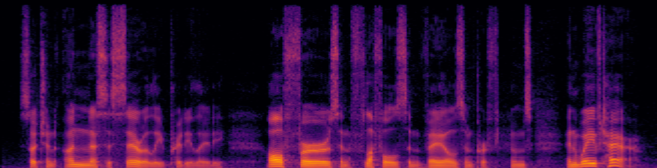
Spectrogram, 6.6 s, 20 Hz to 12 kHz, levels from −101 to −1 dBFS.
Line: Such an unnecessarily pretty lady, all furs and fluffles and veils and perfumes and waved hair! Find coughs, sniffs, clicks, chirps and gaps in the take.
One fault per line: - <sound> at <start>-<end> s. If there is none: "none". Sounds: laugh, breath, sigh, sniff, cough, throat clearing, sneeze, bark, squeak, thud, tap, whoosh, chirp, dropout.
- dropout at 5.0-5.1 s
